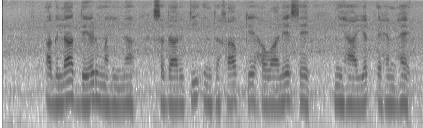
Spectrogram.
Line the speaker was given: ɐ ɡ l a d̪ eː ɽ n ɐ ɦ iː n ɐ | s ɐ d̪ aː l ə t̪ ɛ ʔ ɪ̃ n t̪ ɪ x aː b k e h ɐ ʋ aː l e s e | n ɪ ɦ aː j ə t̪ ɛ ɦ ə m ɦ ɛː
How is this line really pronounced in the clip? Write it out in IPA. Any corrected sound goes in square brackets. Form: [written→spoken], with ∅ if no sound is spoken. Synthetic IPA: ɐ ɡ l a d̪ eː ɽ [n→m] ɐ ɦ iː n [ɐ→a] | s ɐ d̪ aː [l→ɾ] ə t̪ [ɛ→i] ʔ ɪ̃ n t̪ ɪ x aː b k e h ɐ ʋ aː l e s e | n ɪ ɦ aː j ə t̪ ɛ ɦ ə m ɦ ɛː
